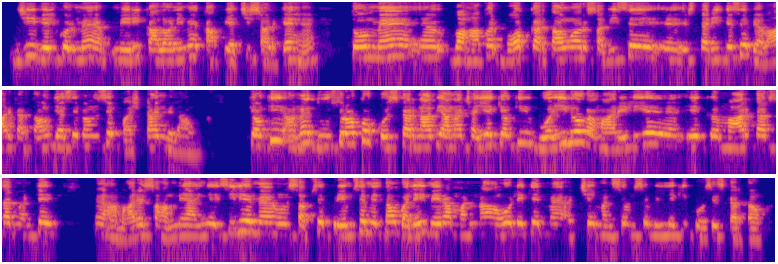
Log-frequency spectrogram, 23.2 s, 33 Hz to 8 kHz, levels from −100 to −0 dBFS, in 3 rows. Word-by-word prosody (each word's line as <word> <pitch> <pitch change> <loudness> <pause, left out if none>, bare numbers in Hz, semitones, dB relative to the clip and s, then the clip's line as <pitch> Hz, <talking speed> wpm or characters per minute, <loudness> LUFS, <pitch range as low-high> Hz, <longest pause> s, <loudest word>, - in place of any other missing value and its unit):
जी, 245 +8 +2
बिल्कुल 410 0 +2
मैं 220 +2 -1 0.2
मेरी 360 -7 0
कॉलोनी 180 +1 -1
में 235 - -1
काफ़ी 390 +3 -2
अच्छी - - -1
सड़कें 195 - +1
हैं। 160 +5 -9 0.4
तो 215 +1 +3
मैं 230 +3 +5 0.2
अ, 220 - -1 0.2
वहाँ 185 -4 +2
पर 230 - 0
वॉक 205 +5 0
करता 195 -3 +1
हूँ 195 +2 0
और 210 -1 -2
सभी 170 +3 -1
से 190 - +3 0.5
इस 185 0 -3
तरीके 195 - +1
से - - +2
व्यवहार - - -1
करता - - -6
हूँ - - -9
जैसे 195 +2 0
मैं 200 - -3
उनसे 205 - -1
फर्स्ट - - -6
टाइम 200 0 -1
मिला 155 - -9
हूँ। 125 -1 -14 0.5
क्योंकि 205 +10 +5
हमें 250 -4 0
दूसरों 210 +4 +1
को 290 - +3
खुश 195 0 +1
करना 205 -2 +3
भी - - +3
आना 200 +1 +2
चाहिए 210 - +4
क्योंकि 260 - -2
वही 190 +7 +7
लोग 275 +1 +5
हमारे 170 0 -1
लिए - - +5 0.4
एक 400 0 -7 0.2
मार्गदर्शन 205 +3 +1
बनके 185 - -2
अ, 425 - -14
हमारे 155 +2 -4
सामने 175 +3 -4
आएँगे 190 +2 -1
इसीलिए 225 +5 +4
मैं 220 0 +2
उन - - -6
सबसे 455 - -2
प्रेम 370 -1 +2
से - - +4
मिलता 410 - -1
हूँ। 230 - -1
भले 400 - +6
ही 430 - +7
मेरा 410 - +3
मन 185 +2 -5
ना 210 - 0
हो, 440 - +1
लेकिन 420 +1 -1
मैं - - -3
अच्छे 425 - -2
मन - - -10
से - - -4
उनसे 200 +1 -4
मिलने 185 +1 -5
की 205 - -5
कोशिश 175 +3 -4
करता 150 -1 -4
हूँ। 145 - -6
205 Hz, 205 wpm, -24 LUFS, 190-260 Hz, 0.5 s, वही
